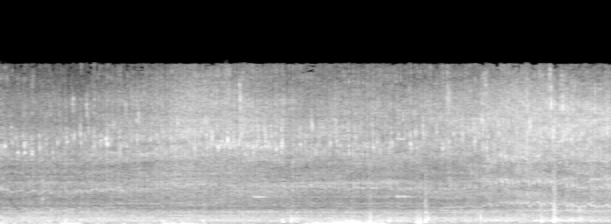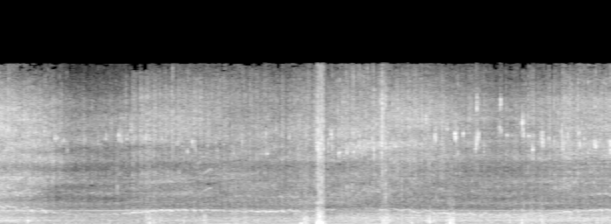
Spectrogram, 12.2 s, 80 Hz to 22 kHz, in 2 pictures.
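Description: Axial SCX10 RC crawler driving over a dirt trail: its tyres crunch over loose soil, and its electric motor and gears whine, rising and falling in pitch in the second half. One sharp click about nine seconds in.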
